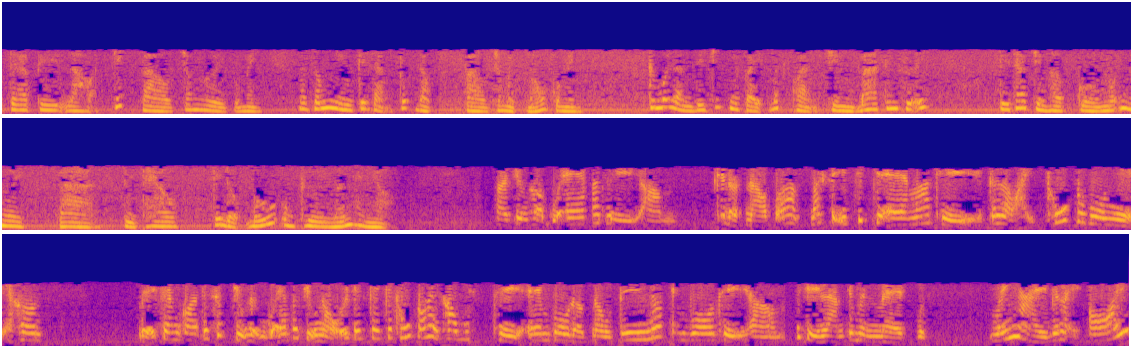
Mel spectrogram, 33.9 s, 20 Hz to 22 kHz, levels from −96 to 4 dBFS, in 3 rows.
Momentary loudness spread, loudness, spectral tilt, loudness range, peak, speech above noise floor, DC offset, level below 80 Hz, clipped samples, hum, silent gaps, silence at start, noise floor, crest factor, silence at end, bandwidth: 8 LU; -16 LUFS; -11.5 dB/octave; 2 LU; 0 dBFS; 30 dB; under 0.1%; -48 dBFS; under 0.1%; none; none; 0 s; -45 dBFS; 16 dB; 0 s; 4 kHz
